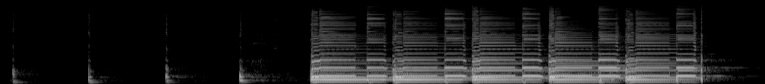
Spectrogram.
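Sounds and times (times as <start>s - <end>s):
blues rock guitar in open tunings: 3.1s - 7.0s.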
